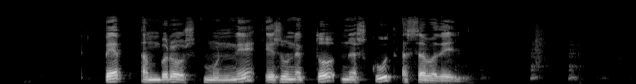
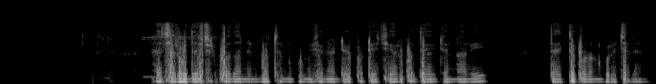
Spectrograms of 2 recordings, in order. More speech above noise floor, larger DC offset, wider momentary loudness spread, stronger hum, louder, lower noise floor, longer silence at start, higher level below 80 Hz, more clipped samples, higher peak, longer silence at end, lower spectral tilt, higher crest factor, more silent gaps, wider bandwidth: first, 53 dB vs 37 dB; neither; second, 6 LU vs 11 LU; neither; first, -21 LUFS vs -32 LUFS; first, -73 dBFS vs -68 dBFS; second, 1.05 s vs 1.45 s; second, -66 dBFS vs -58 dBFS; neither; first, -2 dBFS vs -10 dBFS; first, 1.05 s vs 0.1 s; about the same, -5.5 dB/octave vs -6 dB/octave; about the same, 20 dB vs 22 dB; neither; first, 10 kHz vs 7.8 kHz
